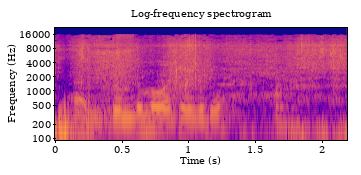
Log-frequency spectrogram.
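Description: A man's voice making one drawn-out, wavering vocal sound lasting just over a second.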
